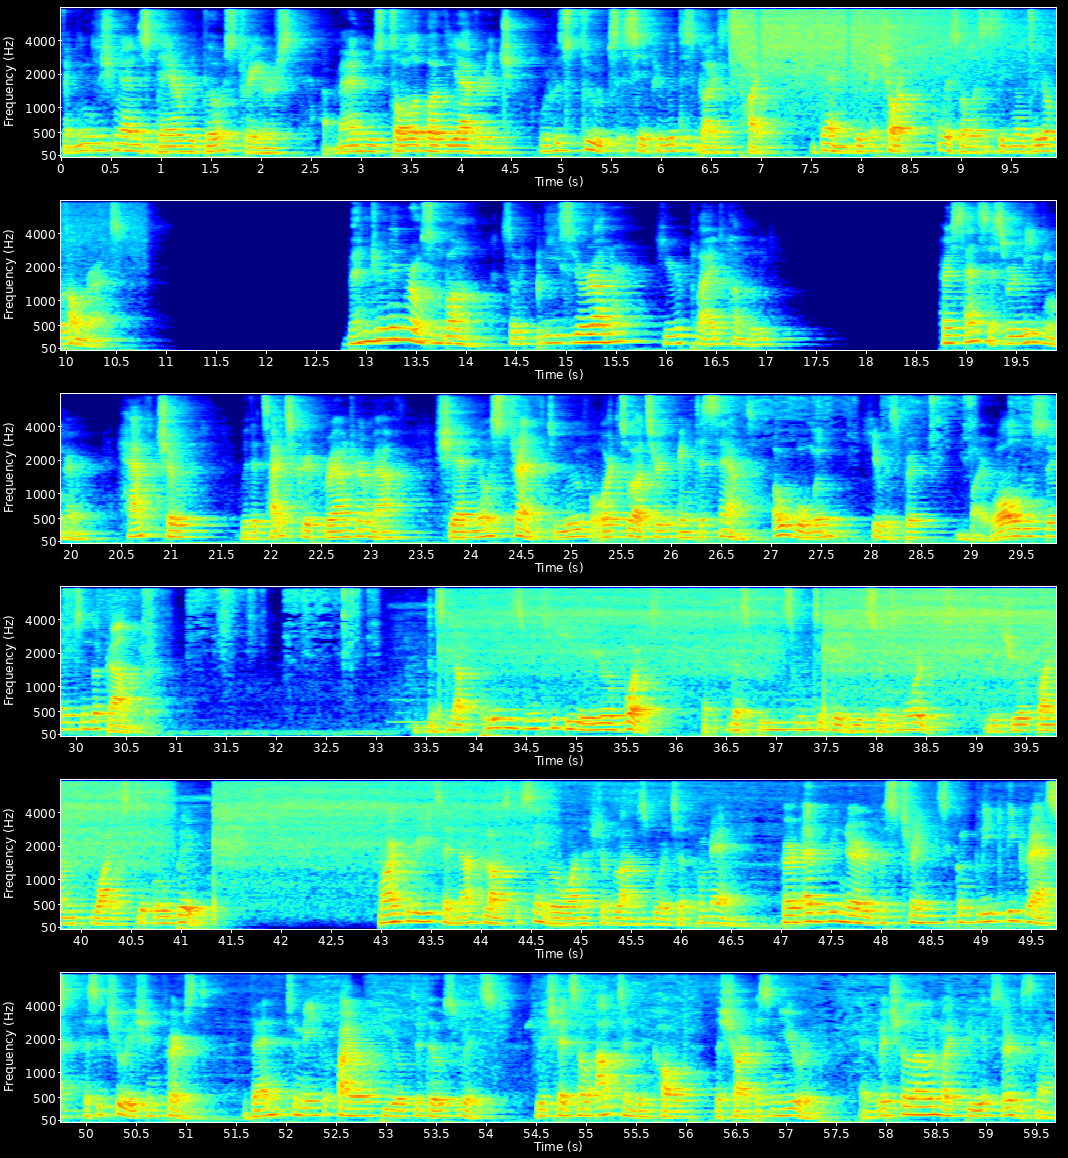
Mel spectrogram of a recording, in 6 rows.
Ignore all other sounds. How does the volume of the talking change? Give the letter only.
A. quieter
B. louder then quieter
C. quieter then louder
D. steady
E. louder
D.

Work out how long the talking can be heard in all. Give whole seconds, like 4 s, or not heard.
51 s.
